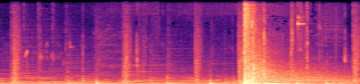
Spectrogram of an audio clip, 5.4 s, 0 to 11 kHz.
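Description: A single loud 6.5 mm hunting rifle shot in theHunter: Call of the Wild cracks sharply and rolls off into a decaying echo, preceded by quieter ambient clicks and faint sounds.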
